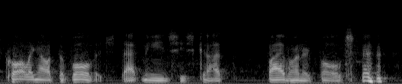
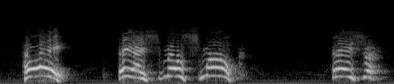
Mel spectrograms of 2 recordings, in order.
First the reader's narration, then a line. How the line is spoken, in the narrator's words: a high-pitched scream that echoed throughout the entire jungle, a tremendous scream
